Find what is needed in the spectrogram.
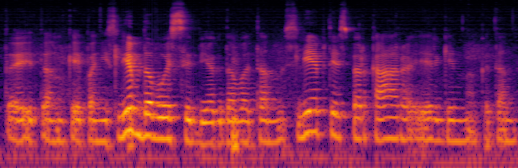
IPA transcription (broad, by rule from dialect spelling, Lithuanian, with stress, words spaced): ˈtɐɪ tʲɛn kɐɪp ɐˈnʲiː ˈsʲlʲiɛbdɐʋoːsʲɪ ˈbʲiɛɡdɐʋɐ ˈtʲɛn ˈsʲlʲiɛpʲtʲɪs pʲɛr ˈkɑːrɑː ˈɪrʲɡʲɪ nɐ kɐt ˈtʲɛn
